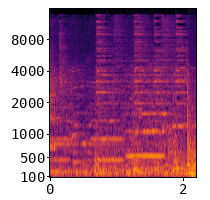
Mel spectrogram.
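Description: Traditional festival procession music: a melody of held notes on a wind instrument over sharp percussion strikes from the large barrel drums and cymbals, with one strike right at the start.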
